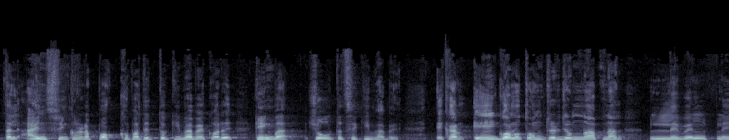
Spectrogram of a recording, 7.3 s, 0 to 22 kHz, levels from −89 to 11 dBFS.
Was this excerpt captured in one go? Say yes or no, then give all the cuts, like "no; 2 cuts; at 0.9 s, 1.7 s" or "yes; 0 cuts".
yes; 0 cuts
